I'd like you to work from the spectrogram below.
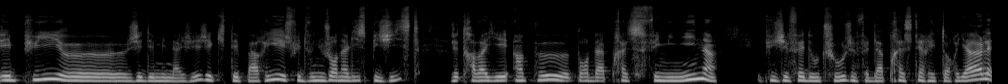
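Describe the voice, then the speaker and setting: Speaking in a normal speaking voice, a woman with a fairly low pitch keeps a moderate pace and fairly even intonation on a very clean recording with a silent background. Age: 60s. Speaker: media founder. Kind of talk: casual chat. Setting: studio.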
